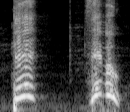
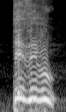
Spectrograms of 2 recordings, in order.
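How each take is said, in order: First: Slow, high, stretched taisez-vous; drawn-out mock order. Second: Sharp order. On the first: Stretching taisez-vous slow and high at the game. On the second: Real, not acted. Shouting at game characters.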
